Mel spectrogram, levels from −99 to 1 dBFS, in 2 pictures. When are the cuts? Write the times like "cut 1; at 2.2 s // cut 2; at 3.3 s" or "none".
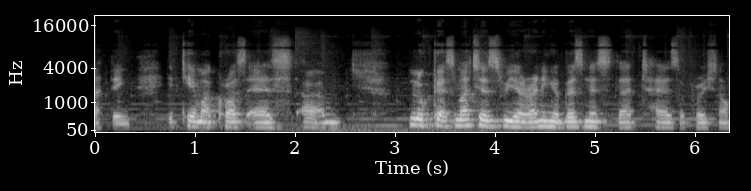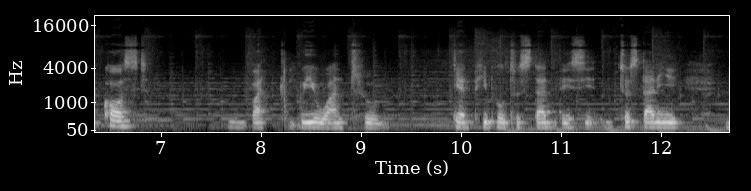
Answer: none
